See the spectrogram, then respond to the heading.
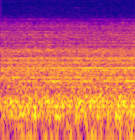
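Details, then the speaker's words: Aircon compressor running during a thermostat-control test, before cold water is applied; compressor running continuously would indicate a faulty thermostat. Steady, even whoosh of airflow over a smooth drone, no clicking or rattling; normal compressor running. "Gumagana na yung compressor niya."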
